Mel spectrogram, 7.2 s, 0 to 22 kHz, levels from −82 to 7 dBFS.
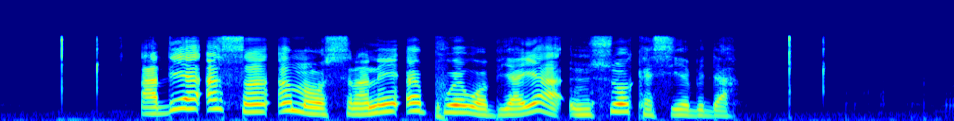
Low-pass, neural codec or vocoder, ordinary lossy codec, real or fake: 7.2 kHz; none; none; real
